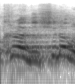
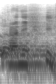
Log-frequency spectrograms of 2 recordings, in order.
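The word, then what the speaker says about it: Kranich: 이거 크라니치라고 읽어 달래? 크라니히. 예. 크라니히. 예. 독일어래요, 독일어.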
